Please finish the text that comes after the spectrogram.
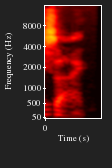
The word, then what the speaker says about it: Sales: Francis de Sales. It's spelled sales, but I think it's pronounced "sai" because it's French.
